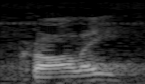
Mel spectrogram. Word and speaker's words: Crowley: learned about was aliser Crawley he likes to be have his name pronounced Crowley to rhyme with holy and uh the satanists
